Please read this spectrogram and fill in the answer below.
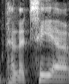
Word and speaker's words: Pelletier: Writer Larry Hmer, pencellor Paul Pelia rhymes with Pia um Inca Tony Cordos, colorist Francesco Sagala with flatter Sabrina Delgroso.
